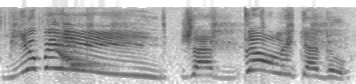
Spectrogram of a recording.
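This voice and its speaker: An actor voicing a tiny, excitable, playful child friend in a preschool cartoon, with an eager, exclaiming delivery. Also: very high voice, drawn-out words, very noisy, full character voice. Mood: excited. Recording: loud children's music behind the voice.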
